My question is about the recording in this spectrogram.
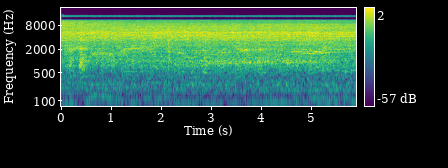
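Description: Steady, even hiss of background air noise in a repair shop, with no distinct knocks or voices.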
